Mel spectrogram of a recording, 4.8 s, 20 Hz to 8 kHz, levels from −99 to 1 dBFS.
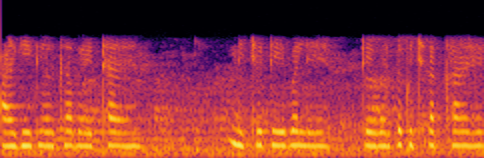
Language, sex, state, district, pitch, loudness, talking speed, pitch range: Hindi, female, Maharashtra, Mumbai Suburban, 255 Hz, -14 LUFS, 160 wpm, 250-265 Hz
